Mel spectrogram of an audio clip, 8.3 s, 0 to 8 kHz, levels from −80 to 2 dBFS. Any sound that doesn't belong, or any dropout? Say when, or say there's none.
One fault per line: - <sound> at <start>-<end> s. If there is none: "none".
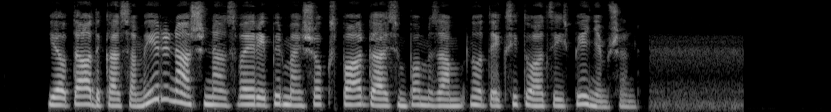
none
